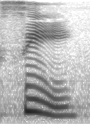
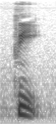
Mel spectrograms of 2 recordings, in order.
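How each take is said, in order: First: The word begins with a hissing s sound. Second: The word begins with a stopped t sound. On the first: This is the adult form of the word. The speaker calls it right. "instead of saying see" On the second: This is a young child's simplified form. The speaker calls it wrong. "the child says thi, because sa is not acquired yet"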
